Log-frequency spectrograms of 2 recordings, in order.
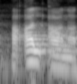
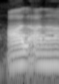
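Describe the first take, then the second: First: "ال آنا" started with two separate glottal stops, a-al; original double hamza. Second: "آل آنا" opening on one long aa; hamza changed to alif. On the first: Teacher shows the original form, "ال آنا" with two hamzas. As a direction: sound both hamzas opening "ال آنا". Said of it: "اصل میں ال آنا تھا". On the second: Teacher compares with original, "آل آنا" with hamza as alif. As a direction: glide through "آل آنا" with no second glottal stop. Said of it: "دوسرے حمزہ کو الف سے بدل". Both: Shown as a demonstration.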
